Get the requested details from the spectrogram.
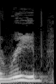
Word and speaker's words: rib: It's the rib, R-I-B, sometimes pronounced more like a V sound.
